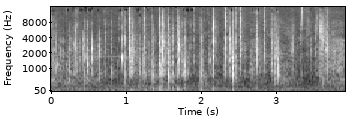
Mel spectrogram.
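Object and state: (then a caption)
Plastic game controller. Fingernails tap on a translucent purple Nintendo 64 controller made of hard plastic and press its colored buttons. A quick, uneven run of short, dry plastic clicks and taps comes with faint crinkly ticks. Each sound dies away almost instantly.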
